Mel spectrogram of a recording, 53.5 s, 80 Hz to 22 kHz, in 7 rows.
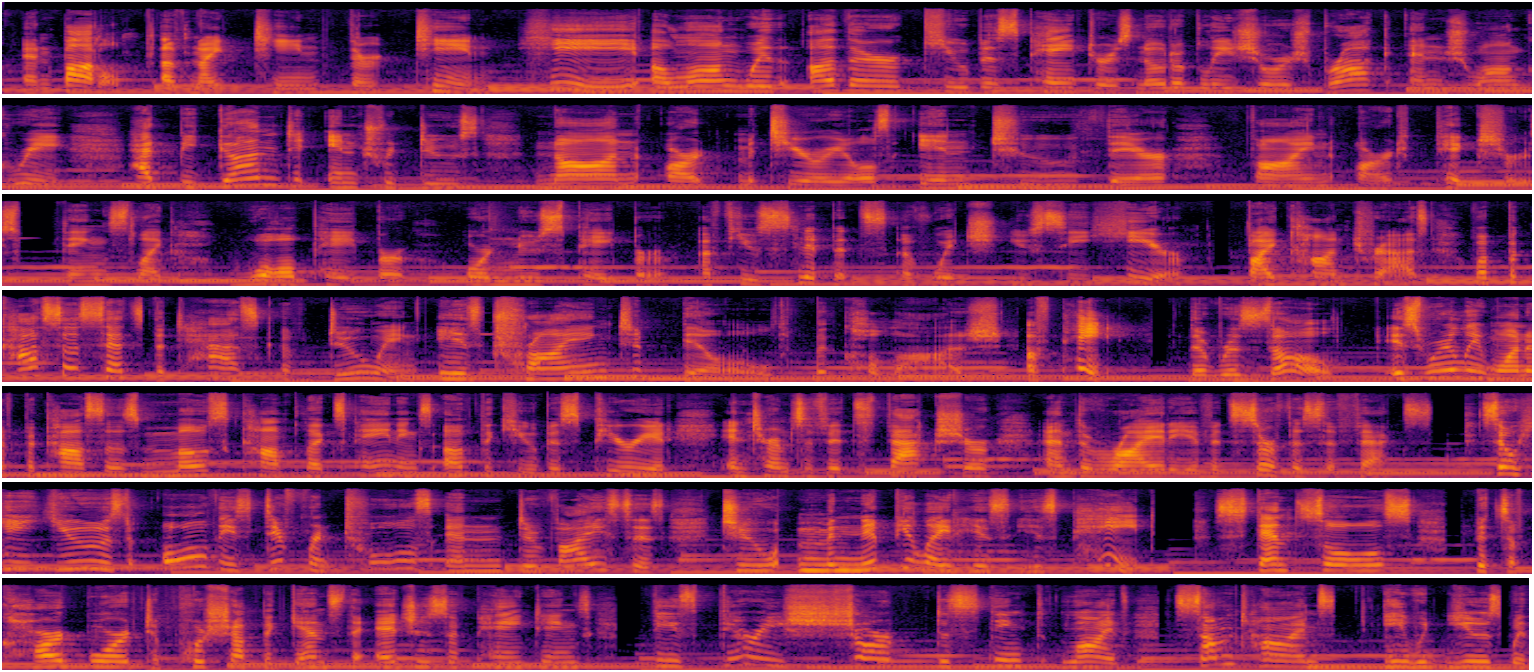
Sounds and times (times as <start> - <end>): Speech: 0.0 - 53.5.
